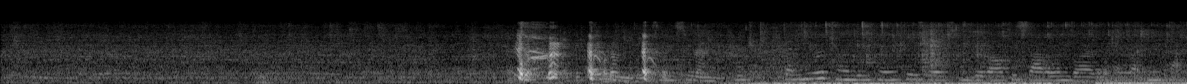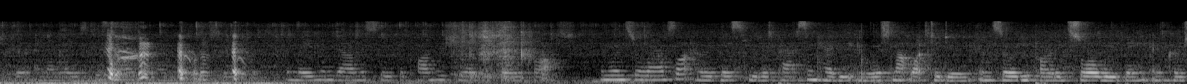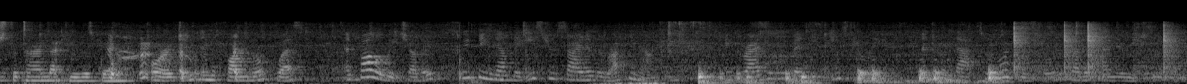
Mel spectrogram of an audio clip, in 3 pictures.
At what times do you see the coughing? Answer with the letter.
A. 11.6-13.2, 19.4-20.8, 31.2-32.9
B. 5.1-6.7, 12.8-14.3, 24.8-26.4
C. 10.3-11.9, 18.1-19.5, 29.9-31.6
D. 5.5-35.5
B.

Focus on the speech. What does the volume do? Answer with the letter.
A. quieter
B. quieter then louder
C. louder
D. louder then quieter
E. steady
D.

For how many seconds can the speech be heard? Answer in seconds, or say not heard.
30 s.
